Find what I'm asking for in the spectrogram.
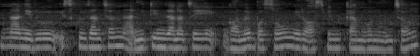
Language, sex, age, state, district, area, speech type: Nepali, female, 30-45, West Bengal, Darjeeling, rural, spontaneous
